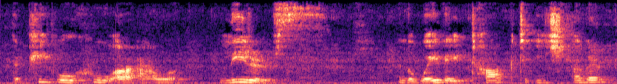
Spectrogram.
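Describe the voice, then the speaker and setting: Audible room echo surrounds a woman's voice. She talks at a very slow pace with long, frequent pauses. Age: 80s+. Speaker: vlogger. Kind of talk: casual monologue. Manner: halting.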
